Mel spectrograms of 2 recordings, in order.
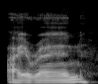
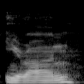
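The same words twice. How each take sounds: First: The first vowel sounds like 'eye'. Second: The first vowel sounds like 'ee'. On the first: The speaker calls it wrong. "it is not Iran" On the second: The speaker calls it right. "it is Iran"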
